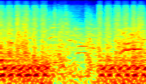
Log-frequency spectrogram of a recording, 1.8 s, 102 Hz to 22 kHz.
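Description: Rapid machine gun bursts crackle in a Company of Heroes 2 battle, the MG firing from a wooden church amid dense, continuous combat noise, with someone talking over it.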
